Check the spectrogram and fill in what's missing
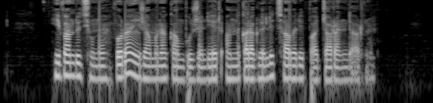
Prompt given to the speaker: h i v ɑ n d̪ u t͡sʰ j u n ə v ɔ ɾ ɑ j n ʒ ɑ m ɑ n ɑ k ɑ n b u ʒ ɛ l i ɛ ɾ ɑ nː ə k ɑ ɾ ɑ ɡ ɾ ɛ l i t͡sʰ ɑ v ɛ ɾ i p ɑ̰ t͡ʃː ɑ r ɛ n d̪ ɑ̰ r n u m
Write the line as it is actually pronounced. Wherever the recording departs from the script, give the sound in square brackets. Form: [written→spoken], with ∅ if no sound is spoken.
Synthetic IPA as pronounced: h i v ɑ n d̪ u t͡sʰ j u n ə v ɔ ɾ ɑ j n ʒ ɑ m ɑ n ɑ k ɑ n b u ʒ ɛ l i ɛ ɾ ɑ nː ə k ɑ ɾ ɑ ɡ ɾ ɛ l i t͡sʰ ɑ v ɛ ɾ i p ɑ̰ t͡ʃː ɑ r ɛ n d̪ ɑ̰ r n u m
